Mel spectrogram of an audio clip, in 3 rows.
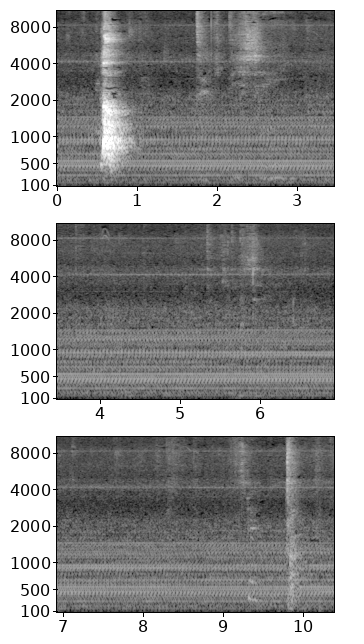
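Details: Cardigan Welsh Corgi puppy, a 13-week-old female, indoors: a single short, sharp yip-like bark near the start, then a faint second sound near the end, over a steady electrical hum throughout.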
